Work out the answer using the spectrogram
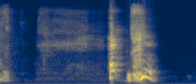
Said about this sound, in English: I'm gonna sneeze.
